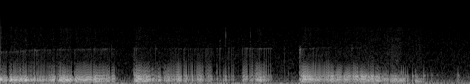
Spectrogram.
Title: Hewwo Stomach Growling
